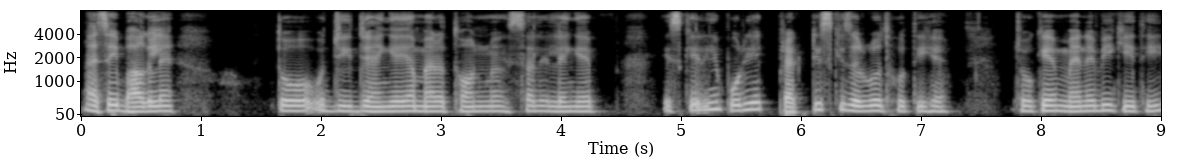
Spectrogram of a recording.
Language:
Urdu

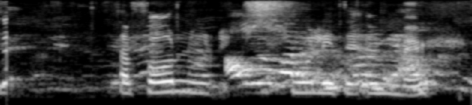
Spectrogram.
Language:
Icelandic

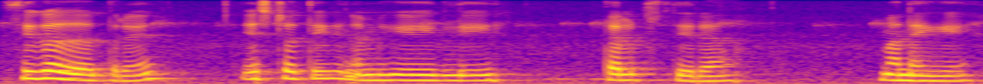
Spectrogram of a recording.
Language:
Kannada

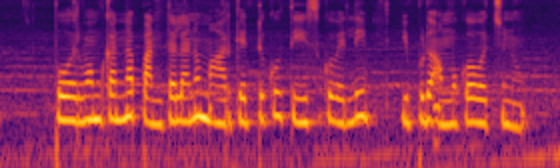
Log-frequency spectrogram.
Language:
Telugu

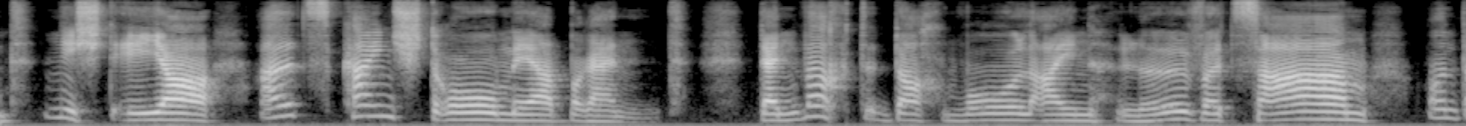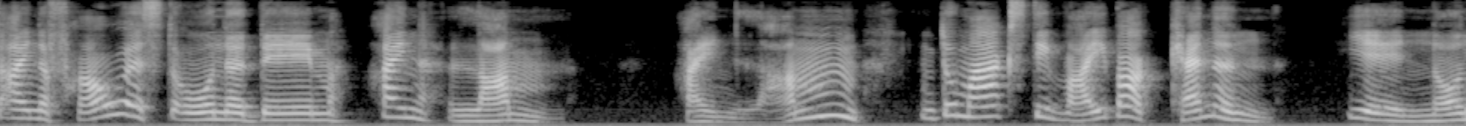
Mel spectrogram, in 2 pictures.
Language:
German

